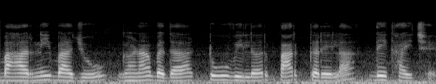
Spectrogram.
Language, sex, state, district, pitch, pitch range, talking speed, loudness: Gujarati, female, Gujarat, Gandhinagar, 180 Hz, 175-195 Hz, 135 wpm, -17 LUFS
